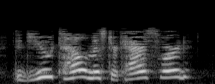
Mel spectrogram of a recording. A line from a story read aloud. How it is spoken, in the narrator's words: Donald shouted again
